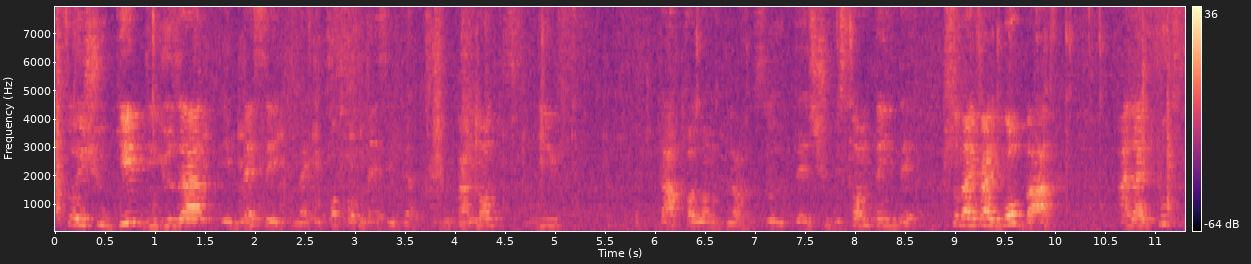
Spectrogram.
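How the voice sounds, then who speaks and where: The speaker goes at a moderate pace with long, frequent pauses and big swings in loudness, over noticeable background noise. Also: woman. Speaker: instructor. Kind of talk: lecture. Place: classroom. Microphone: camera far.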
